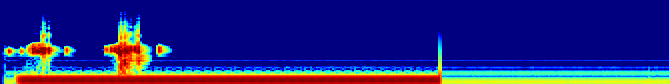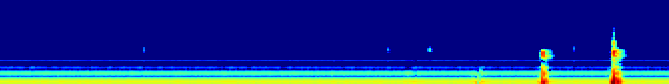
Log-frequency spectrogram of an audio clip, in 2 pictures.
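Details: Blood pressure practice recording with audio enhancement: low hum and two noise bursts, then quiet, then soft tapping Korotkoff beats appearing at the end as the sphygmomanometer cuff deflates.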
